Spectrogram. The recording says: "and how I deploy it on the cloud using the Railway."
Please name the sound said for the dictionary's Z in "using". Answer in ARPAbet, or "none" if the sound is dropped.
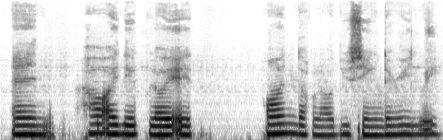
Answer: S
